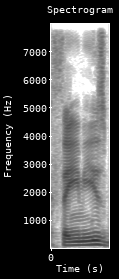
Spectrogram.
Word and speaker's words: Thames: There is the Thames River that is going through it, which is spelt like Thames, but it's Thames.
